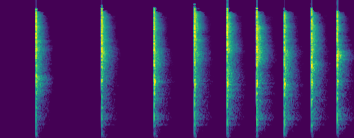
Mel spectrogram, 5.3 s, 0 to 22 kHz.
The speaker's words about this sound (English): In the dark and musty room, the couple counted 50 claps. They seemed to come from every side of the forest. As the last clap echoed throughout the cabin, a chill filled the air and the front door flew open.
